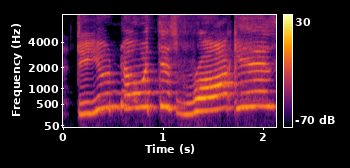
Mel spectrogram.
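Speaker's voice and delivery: very high-pitched, desperate yell. In an improvised scene, shouting across a mostly empty church: yelling. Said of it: "I'm yelling at this point".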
